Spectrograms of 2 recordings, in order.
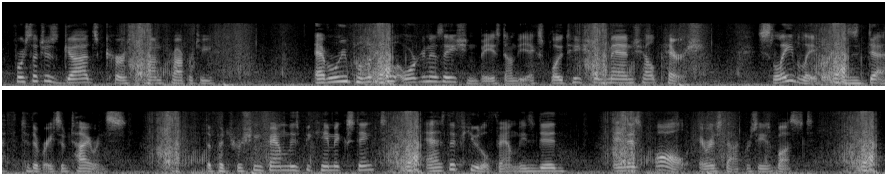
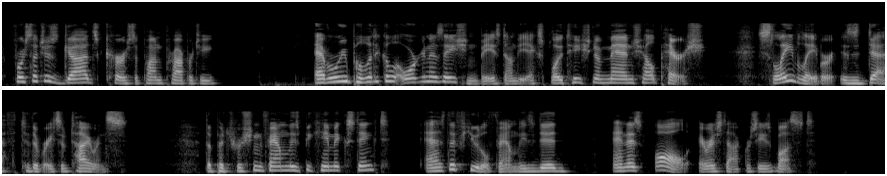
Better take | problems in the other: second | background sound (Zipper (clothing)); 3 dB below the speech

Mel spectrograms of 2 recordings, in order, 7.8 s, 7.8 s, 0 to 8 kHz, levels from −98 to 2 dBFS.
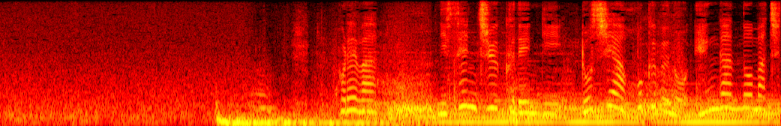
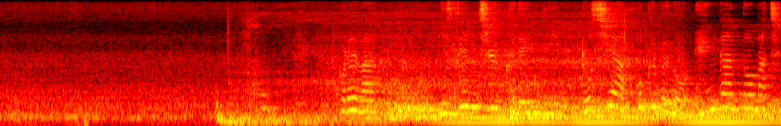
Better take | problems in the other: first | background sound (Domestic sounds, home sounds); 19 dB below the speech // room echo; dies away in 1 s

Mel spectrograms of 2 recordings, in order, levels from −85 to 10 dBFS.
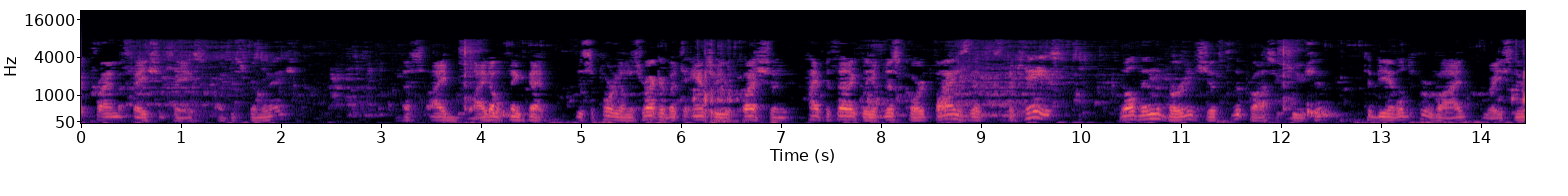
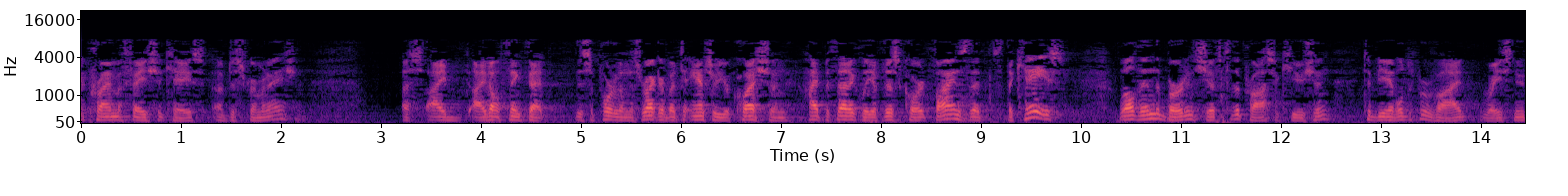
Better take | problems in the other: second | noise reduction (classical method WPE with log-MMSE)

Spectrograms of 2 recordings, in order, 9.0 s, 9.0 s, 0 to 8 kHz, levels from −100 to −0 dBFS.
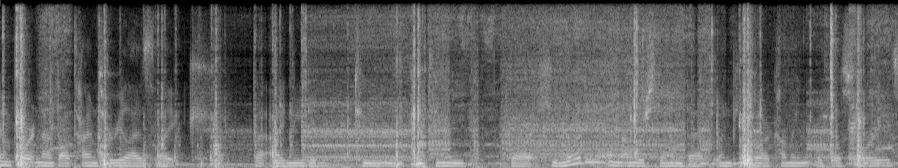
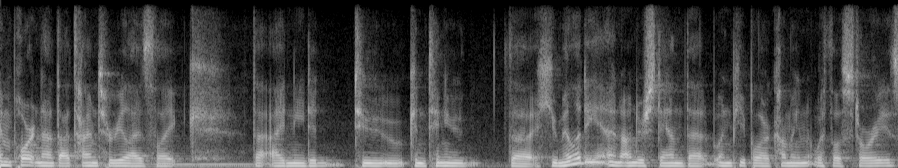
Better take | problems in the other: second | background sound (Printer); 1 dB above the speech

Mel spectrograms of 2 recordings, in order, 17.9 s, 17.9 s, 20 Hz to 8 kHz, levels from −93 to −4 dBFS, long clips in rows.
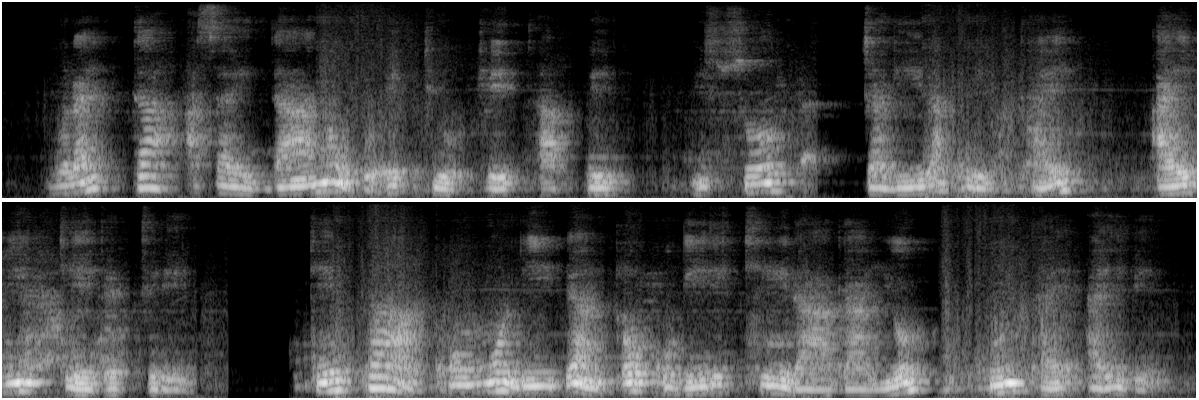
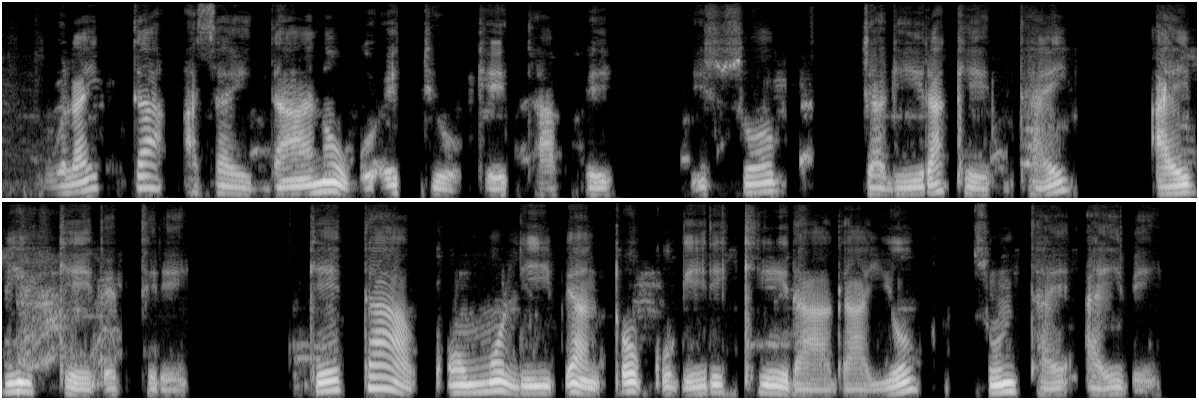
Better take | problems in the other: second | noise reduction (neural separator model SepFormer DNS4)

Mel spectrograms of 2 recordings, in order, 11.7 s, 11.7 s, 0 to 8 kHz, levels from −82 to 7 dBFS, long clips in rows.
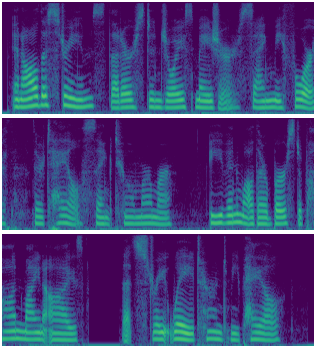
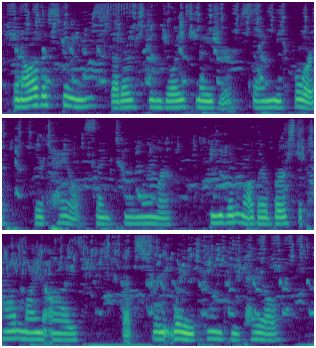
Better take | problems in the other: first | noise reduction (classical method WPE with log-MMSE)

